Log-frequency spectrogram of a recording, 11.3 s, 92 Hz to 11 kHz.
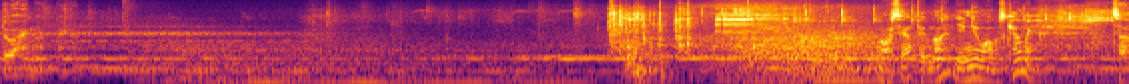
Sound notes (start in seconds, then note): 2.4 ominous music plays; 5.8 door opens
